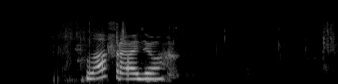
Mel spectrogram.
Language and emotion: Russian, neutral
